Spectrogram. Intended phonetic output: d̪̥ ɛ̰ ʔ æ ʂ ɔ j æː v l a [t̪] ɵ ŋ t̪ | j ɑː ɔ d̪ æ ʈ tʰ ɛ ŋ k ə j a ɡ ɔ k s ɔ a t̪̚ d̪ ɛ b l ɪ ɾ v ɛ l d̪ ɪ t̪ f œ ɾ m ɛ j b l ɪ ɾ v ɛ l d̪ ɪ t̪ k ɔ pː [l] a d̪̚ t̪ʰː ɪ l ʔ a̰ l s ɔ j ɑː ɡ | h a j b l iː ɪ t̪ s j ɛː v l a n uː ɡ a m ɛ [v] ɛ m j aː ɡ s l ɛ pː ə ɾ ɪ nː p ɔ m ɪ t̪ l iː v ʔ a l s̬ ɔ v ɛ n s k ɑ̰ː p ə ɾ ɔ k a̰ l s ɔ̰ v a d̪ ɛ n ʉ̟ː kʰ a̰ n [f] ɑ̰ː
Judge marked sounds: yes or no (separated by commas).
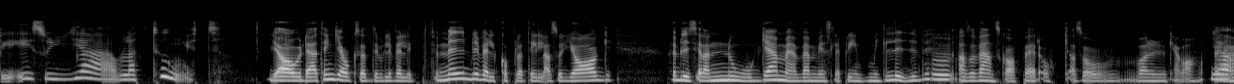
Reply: no, yes, yes, no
